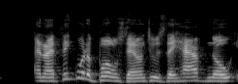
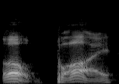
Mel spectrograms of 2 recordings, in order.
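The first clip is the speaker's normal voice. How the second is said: mocking guy; 8 semitones lower, 4 dB quieter than usual. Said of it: "guy says".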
